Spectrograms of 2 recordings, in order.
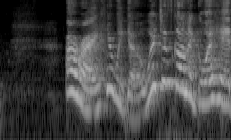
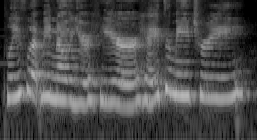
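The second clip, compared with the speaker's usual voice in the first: work voice; 6 semitones higher than usual. Real, not acted. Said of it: "I got my work voice on today".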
